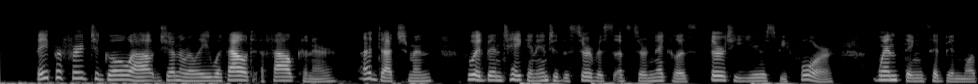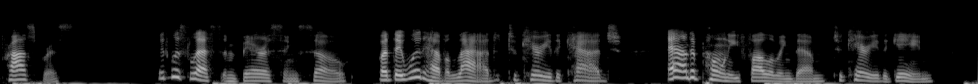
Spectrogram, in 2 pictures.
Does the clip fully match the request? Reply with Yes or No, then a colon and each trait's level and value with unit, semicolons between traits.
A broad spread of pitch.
Yes: wide, 5.8 semitones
